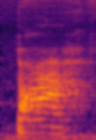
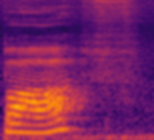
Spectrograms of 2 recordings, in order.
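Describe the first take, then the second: First: The vowel is a short, flat a sound. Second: The vowel is a long, broad ah sound. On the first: "In the other accent, where they would say bath using the A vowel sound" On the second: "so in my accent, I say bath using the R vowel sound"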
